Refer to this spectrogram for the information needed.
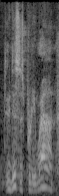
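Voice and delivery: soft, under-the-breath classroom remark; hushed aside. Retold or imitated. Class members looking around the room, hushed aside. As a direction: say it low-volume, as if to a neighbour.

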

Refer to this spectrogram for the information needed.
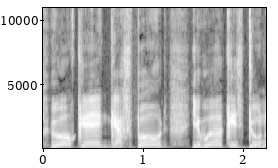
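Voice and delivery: high, grand dog herald; a lightly voiced solemn dog spirit; big dog voice. Gaspode imitates the death dog to Death, lightly voiced. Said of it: "big dog that says".

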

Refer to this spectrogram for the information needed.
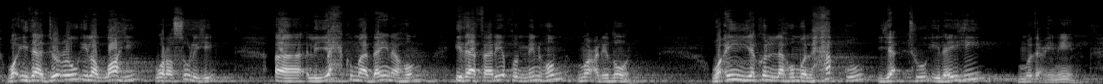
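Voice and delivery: fast melodic recitation of the ayat; quick tajweed chant; Quran recitation. Shown as a demonstration. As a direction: chant the verses in tajweed style. Recites Surah An-Nur.

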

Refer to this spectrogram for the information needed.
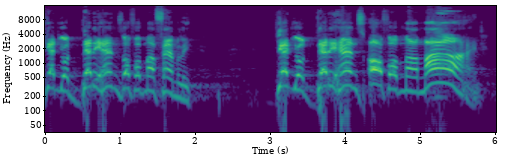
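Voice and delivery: loud, slow rebuke of Satan; shouted declaration. Shown as a demonstration. Pastor leading the church in a shouted rebuke. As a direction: command the devil off, full voice. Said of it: "Say with me, everybody, say".

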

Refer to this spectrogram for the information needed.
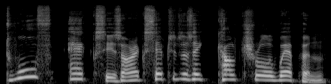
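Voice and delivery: high, slow genteel lady; a noble lady musing aloud; Lady Sybil. A narrator's reading.

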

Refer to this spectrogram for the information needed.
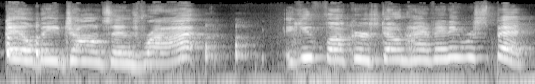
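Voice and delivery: mock patriot. Friend parodies Zac Efron's patriotic rant. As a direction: ham up a gung-ho soldier. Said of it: "Zac Efron being like".

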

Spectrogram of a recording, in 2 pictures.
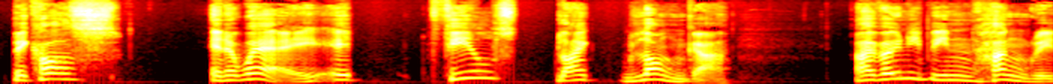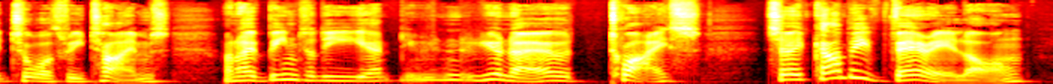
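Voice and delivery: put-on high boy's voice, halting and puzzled; boy character, puzzled. A narrator's reading. Roland reckoning time by meals, puzzled high boy.

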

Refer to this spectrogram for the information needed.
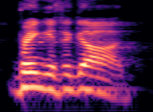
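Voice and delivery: ordinary talk, nothing marked

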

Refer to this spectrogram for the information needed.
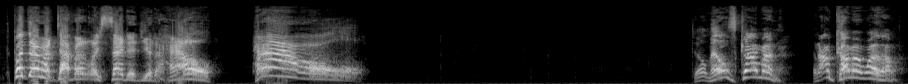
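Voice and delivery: loud, high hellfire shout; shouted threat. Acted. Threatening traffickers with hell in a loud shout. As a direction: roar it like a battle cry.

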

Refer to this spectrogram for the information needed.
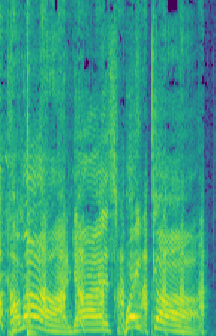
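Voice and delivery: loud, laughing exasperated yell; laughing shout. Real, not acted. Host laughing while yelling at historians to wake up.

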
